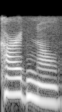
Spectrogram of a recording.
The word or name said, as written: cardinal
